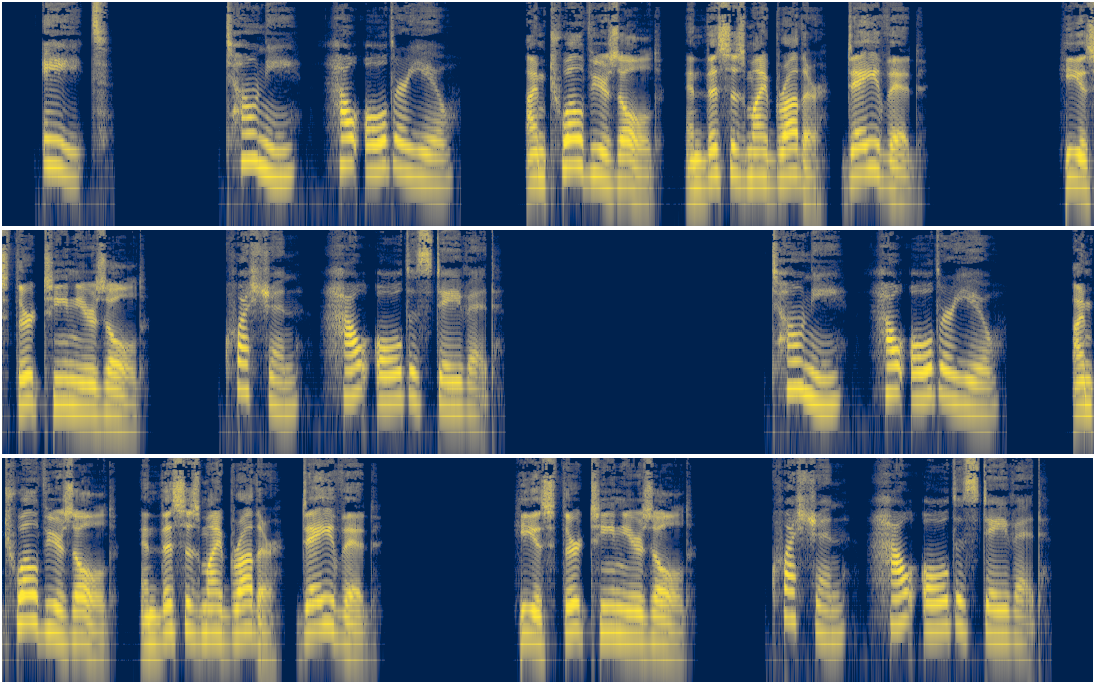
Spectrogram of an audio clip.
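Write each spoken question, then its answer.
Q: Question, how old is David?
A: 13 years old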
